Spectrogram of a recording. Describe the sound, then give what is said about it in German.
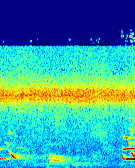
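An unusual bird call is played as an example. Short, bright whistled notes open and close the call, and a quieter, buzzing trill sits between them. “wenn bei all der Vielfalt der tatsächlich verrückten Vogelstimmen wie der hier oder der hier”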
